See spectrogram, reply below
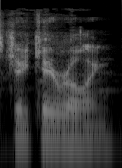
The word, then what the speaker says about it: Rowling: I heard it was Rowling and not Rowling. Rowling's. We've been saying it wrong. – Yeah, it's J.K. Rowling. Because the old joke was, how does Harry Potter get around? And you say, I don't know, walking, J.K. Rowling.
